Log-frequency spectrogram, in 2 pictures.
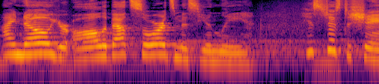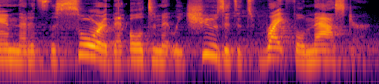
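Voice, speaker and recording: A woman voicing a polite young rival fighter in a video game, composed, formal and quietly challenging. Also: medium pitch, lively intonation, moderate pace, soft background music, lightly acted. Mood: needling. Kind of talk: dubbed video game cutscene dialogue.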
